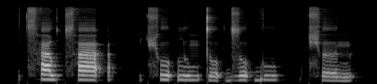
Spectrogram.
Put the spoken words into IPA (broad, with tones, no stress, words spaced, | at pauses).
t͡sʰa˥˧wt͡sʰa˦ʔ | t͡ɕʰo˦ʔlu˧mt̪o˨ʔ d͡zo˦ʔɡu˦p̚ | t͡ɕʰə˨˩n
